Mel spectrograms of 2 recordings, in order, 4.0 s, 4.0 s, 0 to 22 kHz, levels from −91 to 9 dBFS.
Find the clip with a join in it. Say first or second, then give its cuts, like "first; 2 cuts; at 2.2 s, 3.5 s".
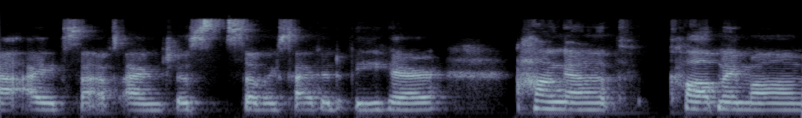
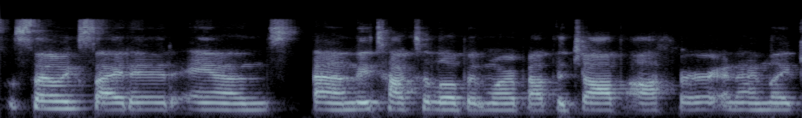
first; 1 cut; at 2.5 s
